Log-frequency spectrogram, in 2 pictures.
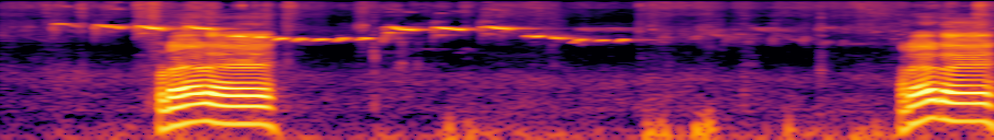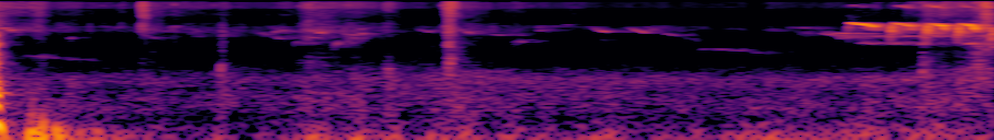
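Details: Bengal kitten out on an outdoor walk gives two drawn-out, harmonic meows about four seconds apart, while high thin bird chirps sound in the background over a low outdoor rumble.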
